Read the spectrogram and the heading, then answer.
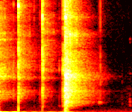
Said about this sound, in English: Give it a little cracking of a beer. Ready for the cracking of a beer.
